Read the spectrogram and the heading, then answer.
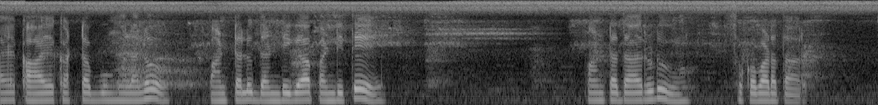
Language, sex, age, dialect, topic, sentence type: Telugu, male, 60-100, Utterandhra, agriculture, statement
